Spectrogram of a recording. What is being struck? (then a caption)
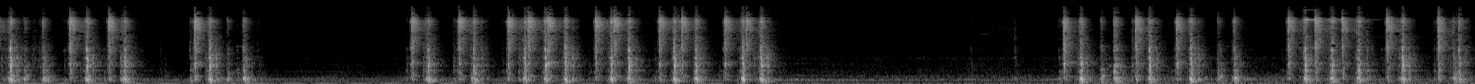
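Metal portable typewriter. Fingertips type on the round keys of a black metal Erika 5 portable typewriter, producing rapid bursts of sharp, bright clacks. Two longer pauses break up the typing, and only a faint low hum remains during them.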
